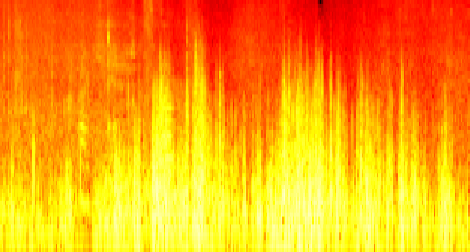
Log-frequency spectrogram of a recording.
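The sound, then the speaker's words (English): Wind buffets a microphone outdoors, a fairly loud, low rumbling roar that swells and dips in irregular gusts across the whole clip. “Gosh, I apologise for that wind.”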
